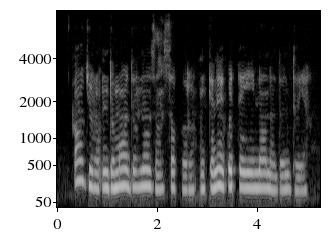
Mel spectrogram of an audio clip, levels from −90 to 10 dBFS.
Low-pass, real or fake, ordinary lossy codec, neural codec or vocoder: none; fake; none; codec, 16 kHz, 8 kbps, FreqCodec, smaller model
